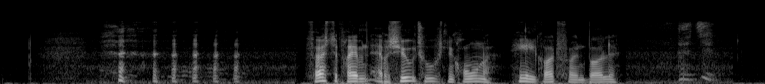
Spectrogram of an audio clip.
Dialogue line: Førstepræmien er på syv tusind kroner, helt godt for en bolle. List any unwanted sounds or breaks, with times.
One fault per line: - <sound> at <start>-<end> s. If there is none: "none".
- laugh at 1.0-2.5 s
- sneeze at 6.4-7.2 s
